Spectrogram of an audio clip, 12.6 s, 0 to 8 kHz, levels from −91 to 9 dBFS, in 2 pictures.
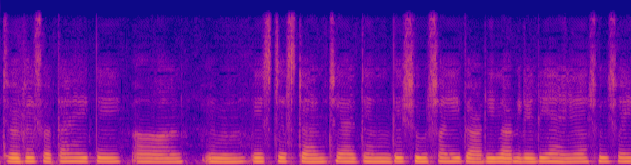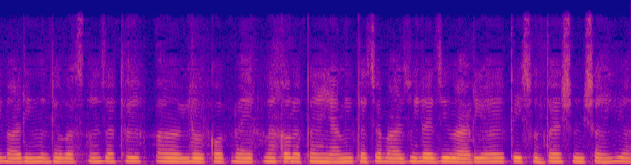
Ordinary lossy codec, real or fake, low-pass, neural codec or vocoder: none; fake; 7.2 kHz; codec, 24 kHz, 0.9 kbps, WavTokenizer, medium music audio release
